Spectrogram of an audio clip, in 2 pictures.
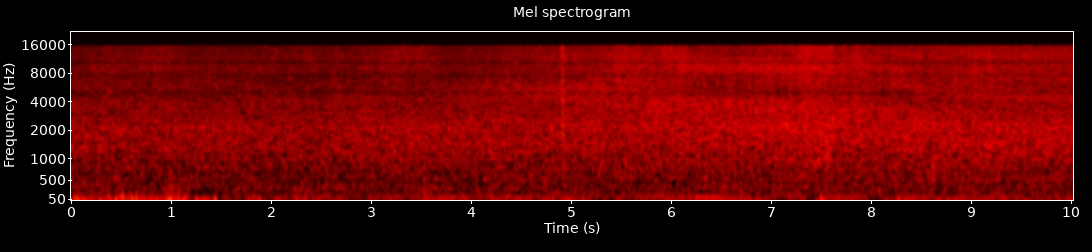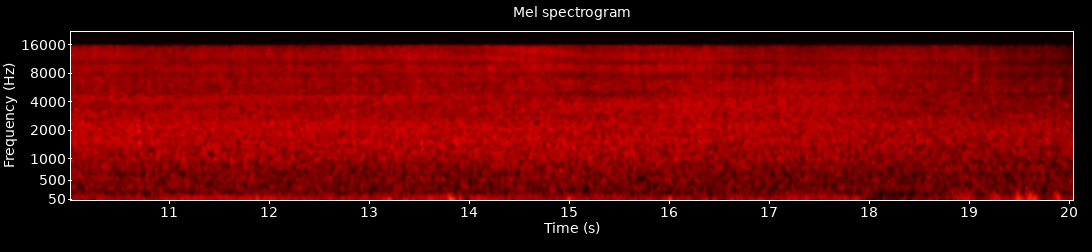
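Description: Shallow mountain stream running over rocks: a steady, even rushing of water.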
